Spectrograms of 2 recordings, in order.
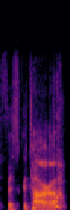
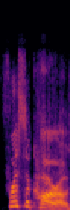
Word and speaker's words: Frisicaro: I have David Deutsch and James Frisicaro. Frisicaro. See, I prepared on saying this, and I did say it wrong. So actually, second time, it was perfect.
